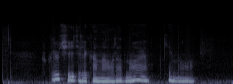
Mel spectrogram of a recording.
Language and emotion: Russian, sad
